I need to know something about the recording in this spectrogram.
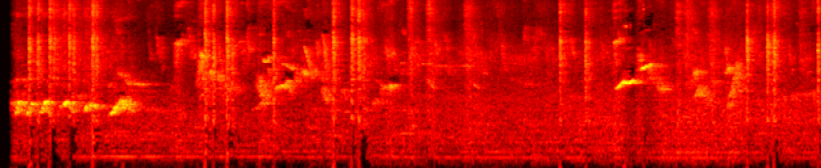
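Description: A caged white-rumped shama giving short chirps and whistles amid many sharp clicks and taps, busiest in the first half.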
